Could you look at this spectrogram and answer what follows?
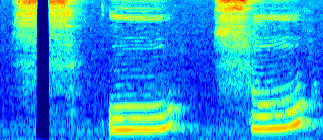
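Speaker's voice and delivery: long hissed S, then "ou", joined as "sou"; teacher sounding out "sou" sound by sound; syllable blending demo. Shown as a demonstration. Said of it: "ça se lit comme ça".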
